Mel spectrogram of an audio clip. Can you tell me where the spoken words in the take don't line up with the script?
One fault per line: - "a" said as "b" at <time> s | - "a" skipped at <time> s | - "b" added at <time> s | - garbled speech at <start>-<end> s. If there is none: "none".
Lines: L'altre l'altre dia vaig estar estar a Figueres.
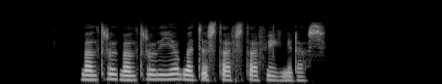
none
